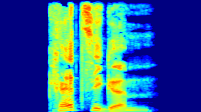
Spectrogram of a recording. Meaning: strong dative masculine/neuter singular of krätzig
- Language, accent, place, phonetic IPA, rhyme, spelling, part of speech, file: German, Germany, Berlin, [ˈkʁɛt͡sɪɡəm], -ɛt͡sɪɡəm, krätzigem, adjective, De-krätzigem.ogg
